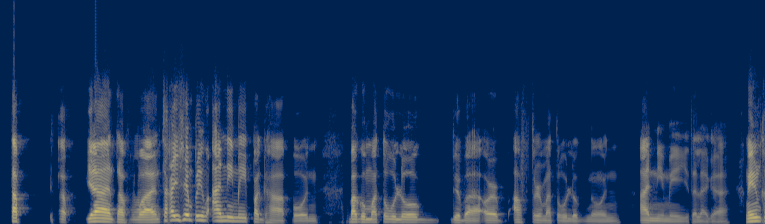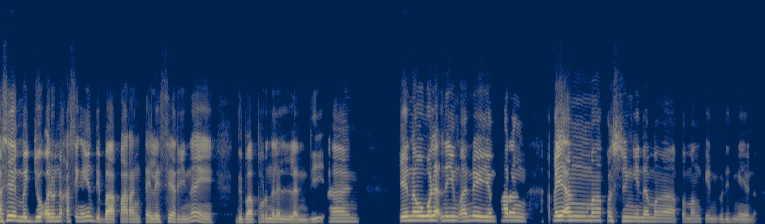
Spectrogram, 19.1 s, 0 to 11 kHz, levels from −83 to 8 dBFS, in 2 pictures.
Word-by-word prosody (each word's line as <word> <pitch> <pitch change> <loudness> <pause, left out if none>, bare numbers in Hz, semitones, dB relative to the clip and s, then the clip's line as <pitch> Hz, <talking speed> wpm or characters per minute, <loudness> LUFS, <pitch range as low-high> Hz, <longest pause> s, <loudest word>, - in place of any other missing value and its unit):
Top 160 0 +8 0.5
top - - -5 0.2
'yan, 155 -2 +7
top 120 -2 -1
1. 120 +1 +3
'Tsaka 190 +8 +1
yung 220 0 0
siyempre 230 -3 +3
'yung 210 - -5
anime 180 -3 +1
'pag 135 -4 -5
hapon, 95 -1 -7 0.4
bago 130 0 0
matulog, 125 -1 -4 0.3
'di 110 - -7
ba, 95 -2 -4
or 105 -1 -4
after 120 -2 -8
matulog 90 -3 -11
noon, 85 +1 -15 0.2
anime 90 -6 -6
talaga. 75 0 -14 0.2
Ngayon 165 +3 +6
kasi, 210 +4 +5
medyo 180 -1 +2
ano 175 0 +5
na - - -9
kasi 165 +2 -3
ngayon 195 +3 -1
'di 155 -3 -4
ba, 130 +1 +5
parang 145 0 -1
teleserye 140 -1 -3
na, 195 - -1
eh. 130 -7 -1 0.2
'Di 145 - -7
ba, 130 0 +1
puro 150 +3 -10
nalang 135 -3 -3
landian, 155 +7 -5 0.5
kaya 195 - +4
nawawala 210 +1 +6
na 200 - +1
'yung 195 -3 0
ano, 185 +3 -1
eh, 200 - +4
'yung 185 - -6
parang, 190 -1 +1 0.3
kaya 205 0 +7
ang - - -2 0.2
mga 195 0 -1
kwestyon 185 -2 -3
ng 165 -2 -4
mga 155 -1 -6 0.2
pamangkin 145 0 -12
ko - - -12
din 130 +1 -12
ngayon, 115 -1 -10
140 Hz, 180 wpm, -22 LUFS, 115-180 Hz, 0.5 s, Top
